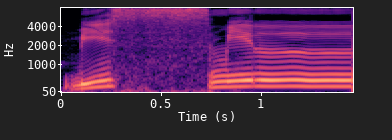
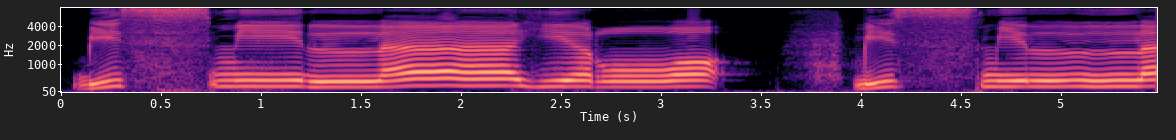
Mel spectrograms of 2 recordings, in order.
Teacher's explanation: pastikan la-nya tepat di dua harakat ya jangan sampai Kepanjangan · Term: Mad Thobi'i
